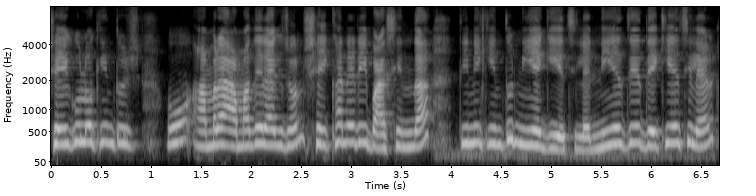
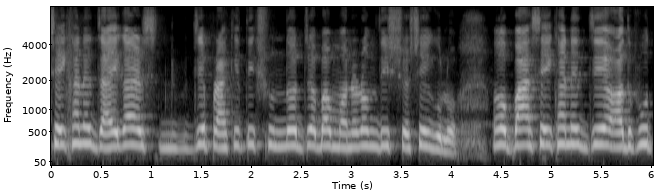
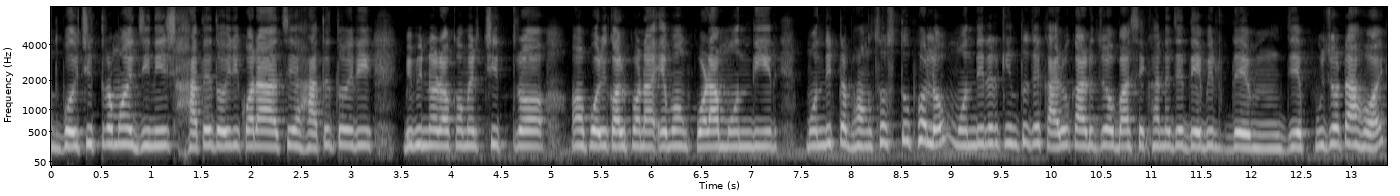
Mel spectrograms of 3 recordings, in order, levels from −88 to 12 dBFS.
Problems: background sounds at intervals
